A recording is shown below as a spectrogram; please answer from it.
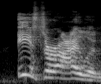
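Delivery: mock punchy, in-your-face, brash TV documentary-narrator voice. Retelling how a documentary opens: imitating a shouting documentary narrator. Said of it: "Stop shouting at me".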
